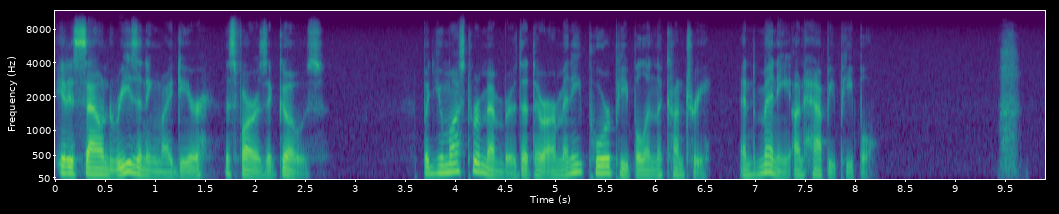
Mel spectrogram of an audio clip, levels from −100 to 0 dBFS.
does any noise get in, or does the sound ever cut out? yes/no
yes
